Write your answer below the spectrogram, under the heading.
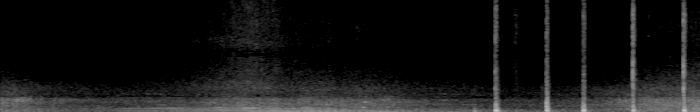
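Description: Five sharp chops of a kitchen knife through roast pork onto the plate and table, about two a second near the end, after a low, steady engine hum from a passing vehicle earlier on.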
